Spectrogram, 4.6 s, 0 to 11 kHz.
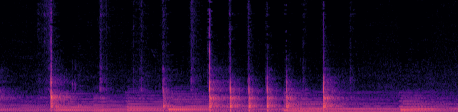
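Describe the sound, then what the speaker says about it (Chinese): A knife chops three garlic cloves on a board in a quick run of about a dozen crisp, close taps, some spaced and some in fast succession, over soft background music. "蒜3瓣，同样切碎。"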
